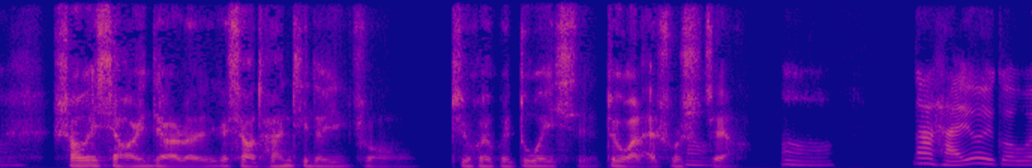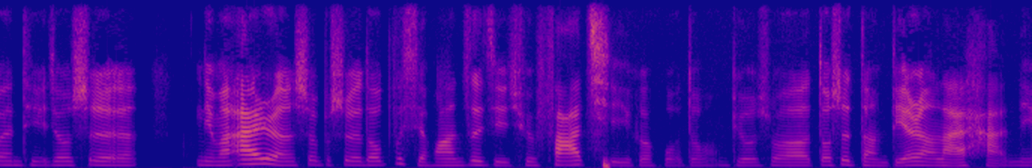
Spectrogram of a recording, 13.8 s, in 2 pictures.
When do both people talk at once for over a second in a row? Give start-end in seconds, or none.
none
